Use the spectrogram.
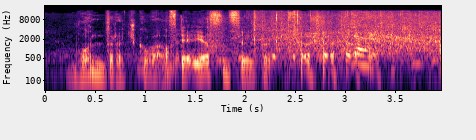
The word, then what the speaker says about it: Vondráčková: ich wissen wollte, weil es gab zwei Aussprachen Ihres Nachnamens und ich habe immer gedacht, der Akzent auf dem A muss doch bedeuten Vondratschkova. Und deswegen habe ich gedacht, nein, stimmt. Falsch, Vondratschkova? Vondratschkova.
